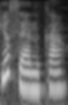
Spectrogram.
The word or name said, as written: song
